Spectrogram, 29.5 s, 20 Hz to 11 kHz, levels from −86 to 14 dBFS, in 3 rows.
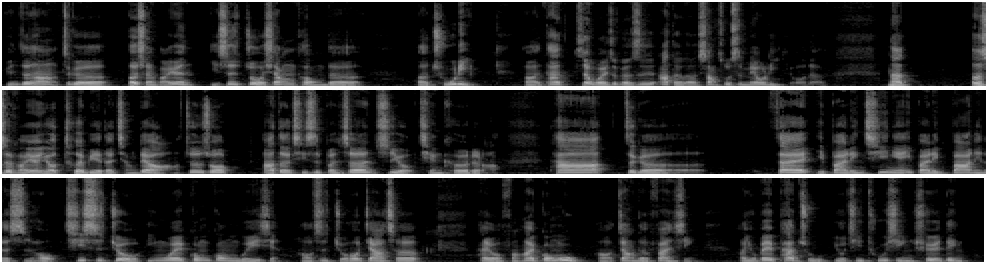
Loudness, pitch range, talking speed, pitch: -30 LUFS, 120-200 Hz, 245 characters per minute, 145 Hz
